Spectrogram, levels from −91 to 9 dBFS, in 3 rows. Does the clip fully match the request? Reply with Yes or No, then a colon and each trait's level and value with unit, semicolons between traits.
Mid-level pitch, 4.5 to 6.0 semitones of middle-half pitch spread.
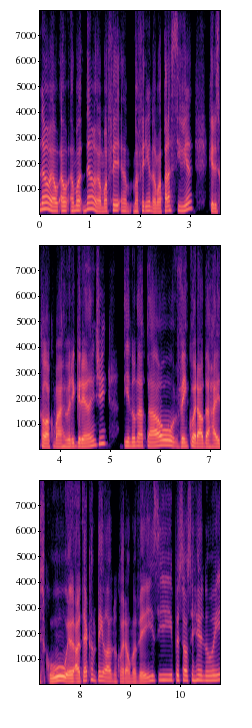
Yes: medium, 155 Hz; average, 5.2 semitones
